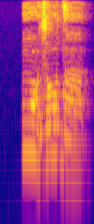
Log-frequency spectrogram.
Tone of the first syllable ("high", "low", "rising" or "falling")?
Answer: falling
